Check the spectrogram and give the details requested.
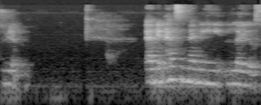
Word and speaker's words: duyên: And that word is duyên, and it's spelled D-U-Y-E-N. It's pronounced duyên.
